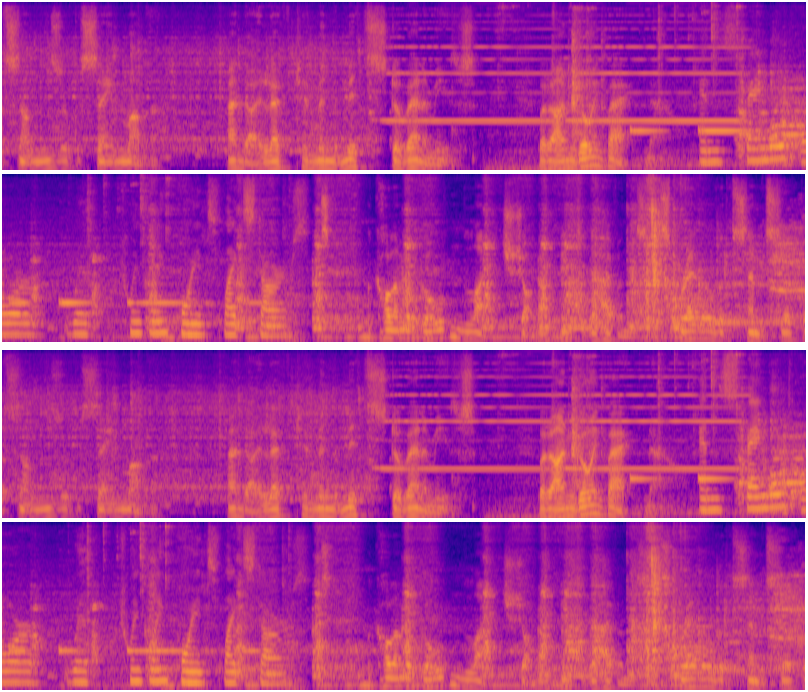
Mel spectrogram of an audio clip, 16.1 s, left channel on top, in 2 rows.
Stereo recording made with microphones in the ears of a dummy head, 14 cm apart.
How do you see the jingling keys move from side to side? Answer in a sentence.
In this clip you hear the jingling keys move from left to right.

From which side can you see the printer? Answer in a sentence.
In this clip you hear the printer in the centre.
